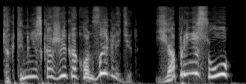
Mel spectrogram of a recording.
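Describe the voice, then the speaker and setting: A man's voice: extremely high pitch, huge pitch swings, brisk, vocal fry, soft background music, full character voice. A man voicing a brash, stubborn young rabbit in a cartoon, with a cocky, bossy way of arguing. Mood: brisk, eager. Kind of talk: animated cartoon dialogue.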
